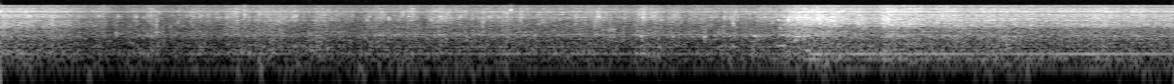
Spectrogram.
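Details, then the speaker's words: Longfei coolant preheater on a Chevrolet Niva, running with the engine off and spliced into the cabin heater return line: a soft steady hum of the pump circulating coolant with a faint hiss of heating, operating normally. "такой тихо тихо шумит помпа слышно как гоняет жидкость и вот подогрев слышно как он нагревается"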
